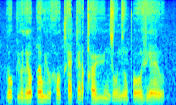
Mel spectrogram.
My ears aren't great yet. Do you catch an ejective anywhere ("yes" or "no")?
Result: yes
